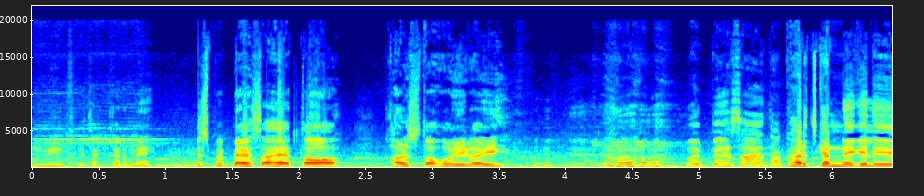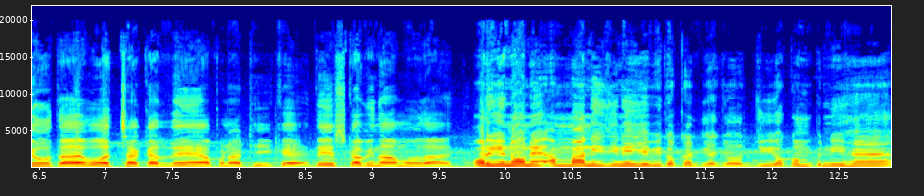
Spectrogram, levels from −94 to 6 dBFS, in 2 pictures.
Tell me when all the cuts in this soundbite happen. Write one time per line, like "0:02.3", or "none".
0:01.3
0:09.6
